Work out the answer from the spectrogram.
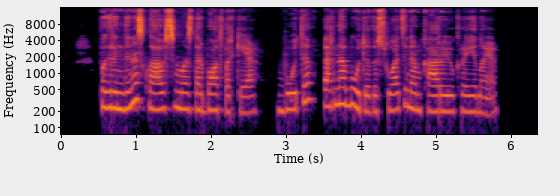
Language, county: Lithuanian, Kaunas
